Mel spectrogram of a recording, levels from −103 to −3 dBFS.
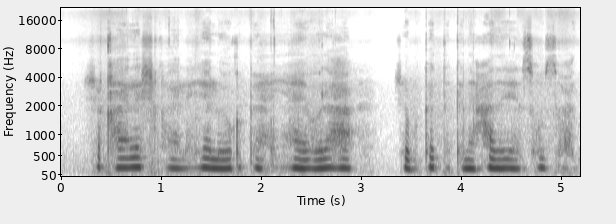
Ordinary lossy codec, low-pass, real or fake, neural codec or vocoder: none; none; real; none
